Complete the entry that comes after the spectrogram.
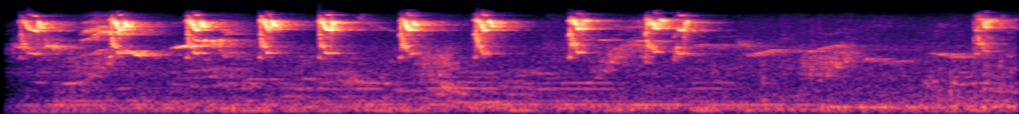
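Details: Lovebird giving a series of shrill, high-pitched chirps, about ten sharp notes repeated roughly every third of a second, ending in softer twittering and a final squeak.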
